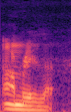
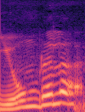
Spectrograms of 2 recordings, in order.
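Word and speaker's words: umbrella: দেখো, আচ্ছা আমরা যদি এই শব্দটা দেখি, যে UMBRELL, এই আমব্রেলা। আচ্ছা বলো তো এটা কি ইউমব্রেলা নাকি আমব্রেলা?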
